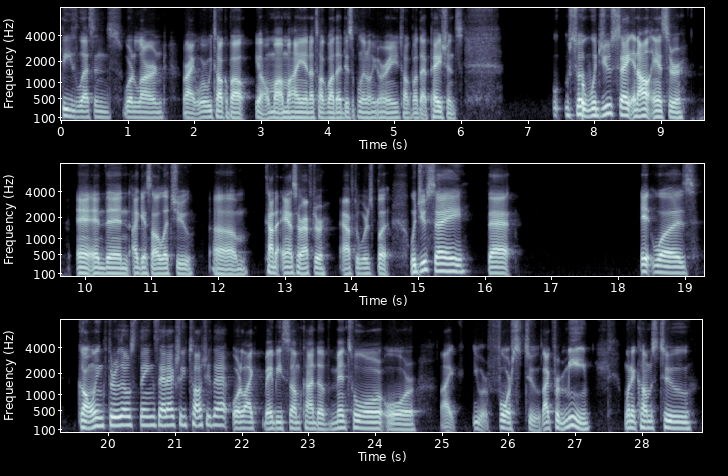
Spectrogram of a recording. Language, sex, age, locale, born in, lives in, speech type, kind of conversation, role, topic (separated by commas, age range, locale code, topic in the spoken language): English, male, 25-29, en-US, United States, United States, conversation, unstructured, none, What is the most valuable real-life skill you learned outside of school, and how did you learn it?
